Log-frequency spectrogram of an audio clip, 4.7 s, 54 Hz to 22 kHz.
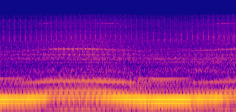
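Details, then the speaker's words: VW Mk2 Jetta restarted after sitting, on possibly bad gas, taking about ten tries to start: steady idle with a fast light tick about four times a second. Valvetrain tick, expected to quiet down as it runs. "so the tick will quiet down and let it run 10 or so minutes make sure there's no leaps"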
